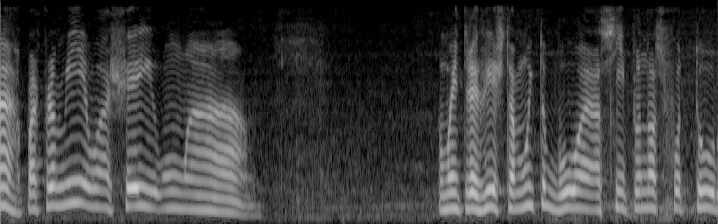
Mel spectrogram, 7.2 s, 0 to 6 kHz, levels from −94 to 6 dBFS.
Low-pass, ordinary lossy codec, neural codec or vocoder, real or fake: 5.4 kHz; none; codec, 16 kHz, 16 kbps, FreqCodec, larger model; fake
